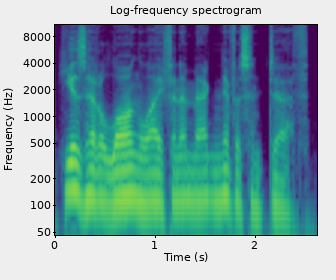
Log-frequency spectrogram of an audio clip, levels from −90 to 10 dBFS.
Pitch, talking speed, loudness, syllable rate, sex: 110 Hz, 230 wpm, -16 LUFS, 5.2 syllables/s, male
